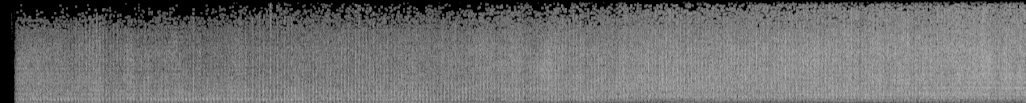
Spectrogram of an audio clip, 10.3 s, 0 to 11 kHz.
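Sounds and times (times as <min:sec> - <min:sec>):
Eurocopter rescue helicopter approaching hospital landing pad in Göttingen: 0:00.2 - 0:10.2.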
